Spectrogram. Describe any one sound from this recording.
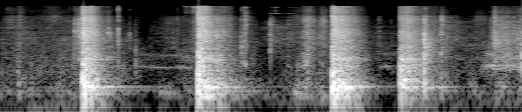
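A man bangs hard on a metal gate several times.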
